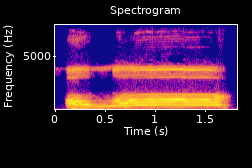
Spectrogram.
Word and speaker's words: Allah: Allah, bahasanya Allahu Akbar, Allahu Akbar, nah, gitu ya. Jadi bukan A tapi bacanya O. Kenapa dibacanya O? Karena ada huruf di depannya itu tebal sehingga A terpengaruh dia.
